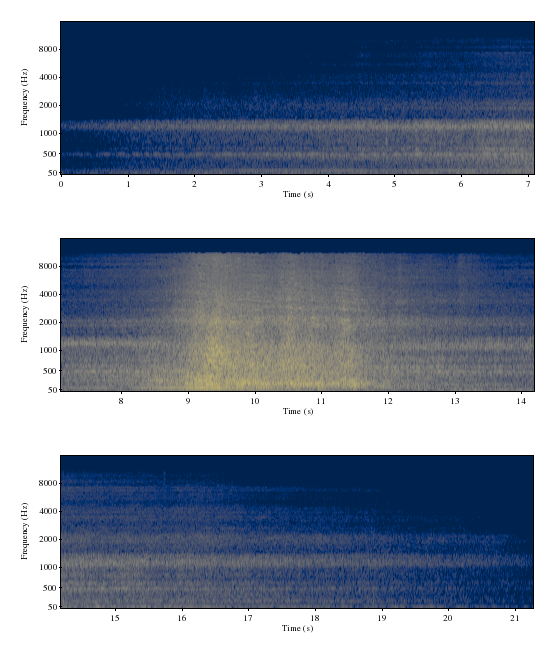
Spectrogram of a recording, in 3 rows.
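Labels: A train passes by, getting louder and then fading away. 0:00.9 - 0:19.4

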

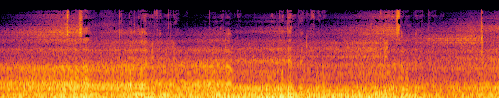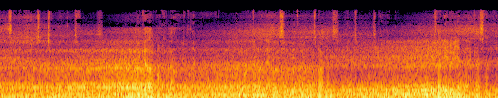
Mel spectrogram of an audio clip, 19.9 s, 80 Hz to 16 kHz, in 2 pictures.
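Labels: A smooth male voice is speaking. 0:00.0 - 0:19.9
An echoing voice. 0:00.0 - 0:19.9
Scary sounds are being sung. 0:00.0 - 0:19.9

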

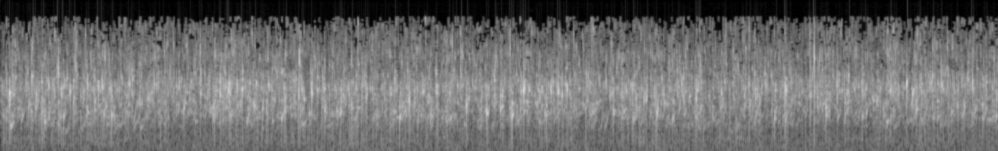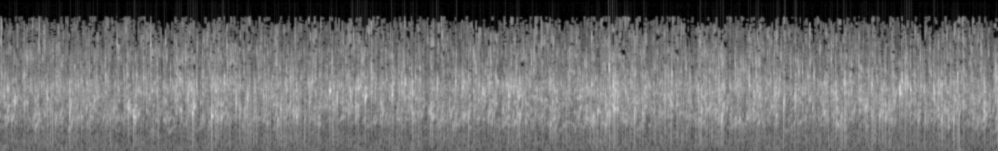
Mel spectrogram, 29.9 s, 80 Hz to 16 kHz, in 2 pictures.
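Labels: An underwater stream flows. 0:00.0 - 0:29.9

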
